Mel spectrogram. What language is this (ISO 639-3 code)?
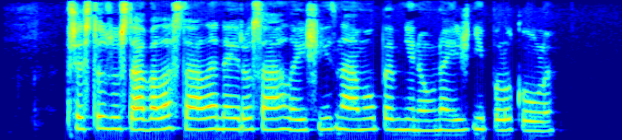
ces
